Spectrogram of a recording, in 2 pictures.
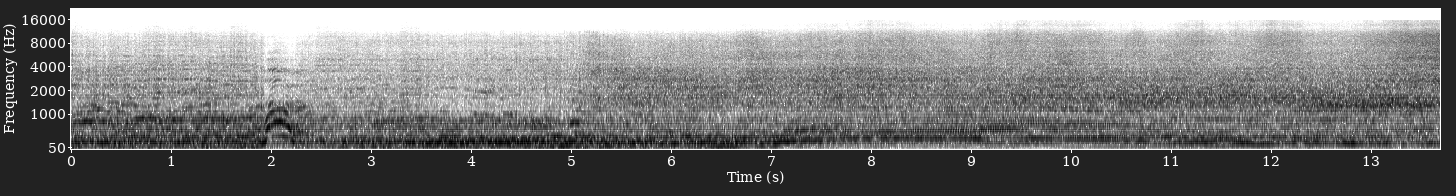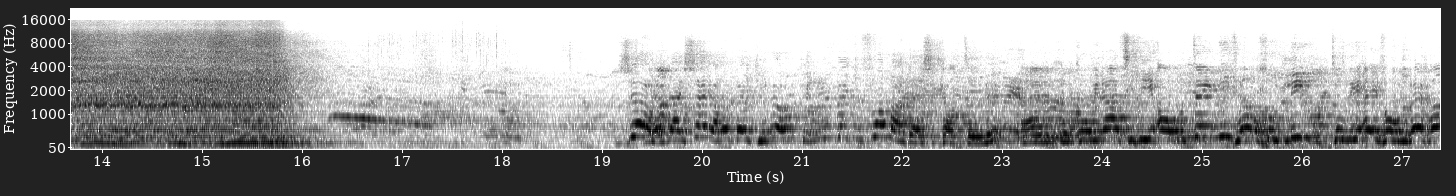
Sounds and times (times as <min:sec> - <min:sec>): Music: 0:00.0 - 0:06.3, 0:21.4 - 0:27.3
Vehicle: 0:00.0 - 0:27.3
Accelerating, revving, vroom: 0:03.4 - 0:16.2.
